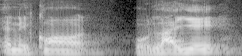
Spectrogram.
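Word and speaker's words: Enikanolaiye: Now, as for foreign direct investment, Shola Enikan Olaye, that's the correct pronunciation.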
